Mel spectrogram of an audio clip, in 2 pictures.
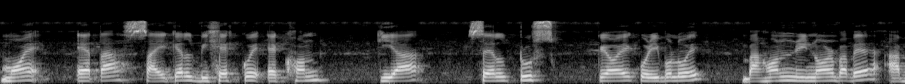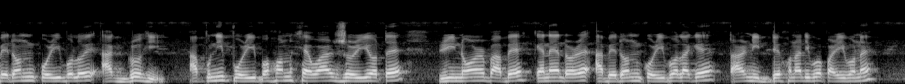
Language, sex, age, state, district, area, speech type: Assamese, male, 30-45, Assam, Majuli, urban, read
